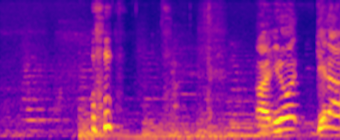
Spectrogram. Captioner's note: giggles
